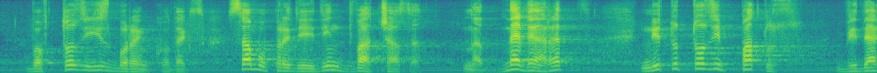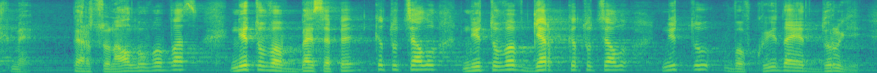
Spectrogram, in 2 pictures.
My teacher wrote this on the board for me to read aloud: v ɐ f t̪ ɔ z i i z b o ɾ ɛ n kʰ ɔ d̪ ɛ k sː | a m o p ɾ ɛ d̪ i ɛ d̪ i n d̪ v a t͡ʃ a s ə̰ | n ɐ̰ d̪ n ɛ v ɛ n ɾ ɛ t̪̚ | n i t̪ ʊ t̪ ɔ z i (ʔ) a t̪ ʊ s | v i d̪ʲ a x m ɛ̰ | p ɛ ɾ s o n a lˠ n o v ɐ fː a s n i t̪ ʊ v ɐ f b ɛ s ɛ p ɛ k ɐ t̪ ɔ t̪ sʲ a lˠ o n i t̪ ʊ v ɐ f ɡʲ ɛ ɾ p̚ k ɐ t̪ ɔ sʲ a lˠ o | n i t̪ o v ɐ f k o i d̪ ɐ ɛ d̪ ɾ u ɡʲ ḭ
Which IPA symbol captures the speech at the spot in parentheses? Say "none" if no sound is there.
p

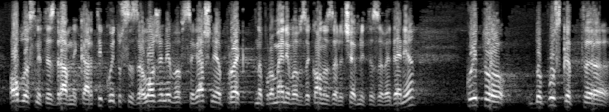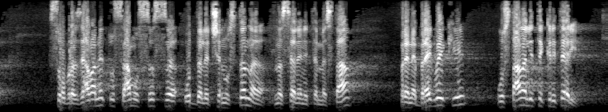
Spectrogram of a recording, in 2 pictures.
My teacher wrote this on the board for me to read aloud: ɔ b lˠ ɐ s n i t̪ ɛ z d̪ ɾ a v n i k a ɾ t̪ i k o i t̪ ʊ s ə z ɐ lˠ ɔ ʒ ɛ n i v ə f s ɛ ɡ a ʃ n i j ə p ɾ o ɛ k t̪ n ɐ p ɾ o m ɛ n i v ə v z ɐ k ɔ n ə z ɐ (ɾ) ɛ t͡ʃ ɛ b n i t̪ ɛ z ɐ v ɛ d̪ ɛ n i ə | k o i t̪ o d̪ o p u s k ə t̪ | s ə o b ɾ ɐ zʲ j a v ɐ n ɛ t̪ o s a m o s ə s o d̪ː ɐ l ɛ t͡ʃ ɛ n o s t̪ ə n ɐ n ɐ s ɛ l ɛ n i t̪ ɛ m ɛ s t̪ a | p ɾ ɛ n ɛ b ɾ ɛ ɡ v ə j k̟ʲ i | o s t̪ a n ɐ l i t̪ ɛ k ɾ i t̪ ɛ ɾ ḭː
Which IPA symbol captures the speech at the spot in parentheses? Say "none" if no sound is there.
l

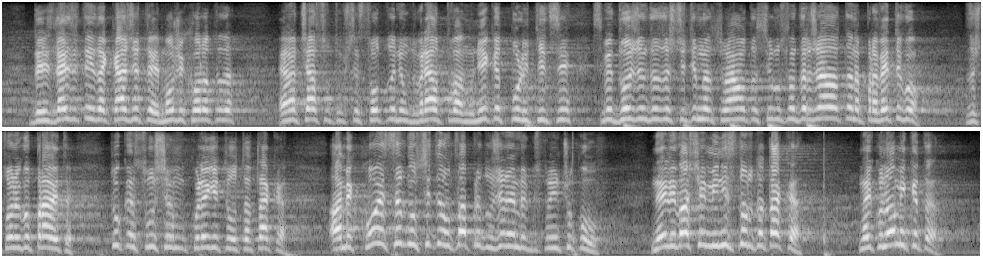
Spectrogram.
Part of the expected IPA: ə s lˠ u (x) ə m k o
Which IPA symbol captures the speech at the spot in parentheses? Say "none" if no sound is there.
ʃ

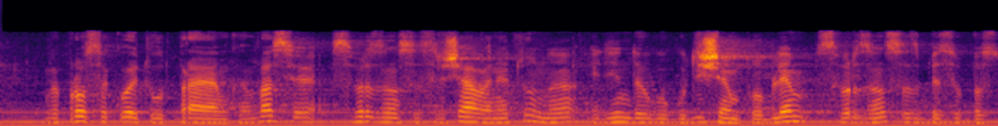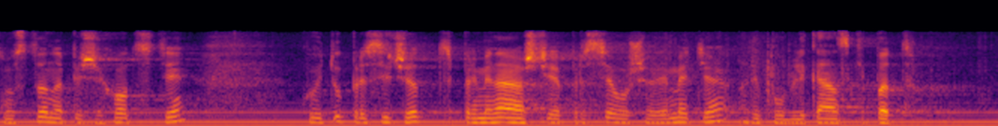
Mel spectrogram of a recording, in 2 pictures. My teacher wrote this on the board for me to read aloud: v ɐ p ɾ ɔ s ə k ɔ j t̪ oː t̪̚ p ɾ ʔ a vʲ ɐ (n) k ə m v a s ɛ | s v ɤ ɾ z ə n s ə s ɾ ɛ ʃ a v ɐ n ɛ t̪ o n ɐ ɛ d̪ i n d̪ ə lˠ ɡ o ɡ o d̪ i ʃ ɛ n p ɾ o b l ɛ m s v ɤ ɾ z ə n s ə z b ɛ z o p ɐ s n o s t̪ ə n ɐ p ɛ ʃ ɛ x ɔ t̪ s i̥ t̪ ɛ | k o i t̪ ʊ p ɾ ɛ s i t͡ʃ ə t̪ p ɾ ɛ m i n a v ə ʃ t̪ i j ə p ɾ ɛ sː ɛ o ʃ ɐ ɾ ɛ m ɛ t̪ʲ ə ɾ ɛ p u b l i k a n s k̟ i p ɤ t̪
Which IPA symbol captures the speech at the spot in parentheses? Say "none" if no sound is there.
m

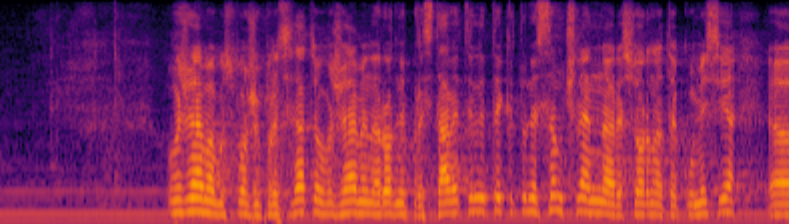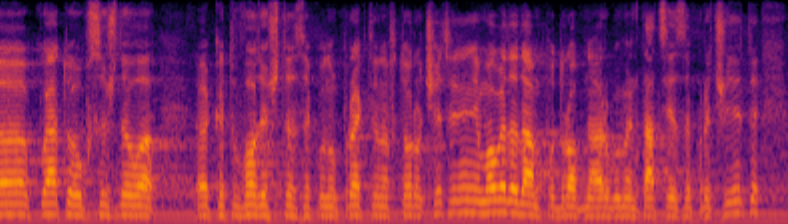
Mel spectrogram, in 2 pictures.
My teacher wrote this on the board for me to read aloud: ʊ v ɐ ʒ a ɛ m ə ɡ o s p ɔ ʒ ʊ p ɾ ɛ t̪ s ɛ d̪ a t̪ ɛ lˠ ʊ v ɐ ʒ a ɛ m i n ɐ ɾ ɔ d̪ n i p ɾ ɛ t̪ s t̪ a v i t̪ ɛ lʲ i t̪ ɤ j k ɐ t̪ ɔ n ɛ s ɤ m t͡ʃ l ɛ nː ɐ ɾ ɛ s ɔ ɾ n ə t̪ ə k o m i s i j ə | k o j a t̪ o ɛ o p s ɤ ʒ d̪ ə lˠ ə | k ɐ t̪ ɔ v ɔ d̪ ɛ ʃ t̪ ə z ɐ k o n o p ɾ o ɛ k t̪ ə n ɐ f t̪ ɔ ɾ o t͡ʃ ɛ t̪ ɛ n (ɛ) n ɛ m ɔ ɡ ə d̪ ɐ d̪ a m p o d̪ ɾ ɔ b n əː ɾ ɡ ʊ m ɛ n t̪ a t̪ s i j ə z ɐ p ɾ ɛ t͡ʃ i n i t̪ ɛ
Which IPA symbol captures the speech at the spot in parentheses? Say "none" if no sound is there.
ɛ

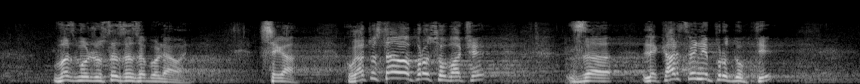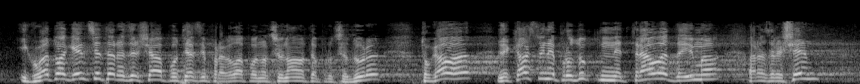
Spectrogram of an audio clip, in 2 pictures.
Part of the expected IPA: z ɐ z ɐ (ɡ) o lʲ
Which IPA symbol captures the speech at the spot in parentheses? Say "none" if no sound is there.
b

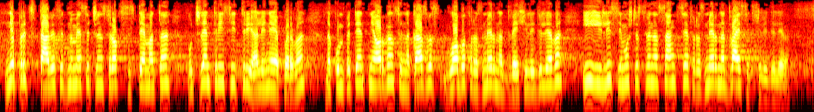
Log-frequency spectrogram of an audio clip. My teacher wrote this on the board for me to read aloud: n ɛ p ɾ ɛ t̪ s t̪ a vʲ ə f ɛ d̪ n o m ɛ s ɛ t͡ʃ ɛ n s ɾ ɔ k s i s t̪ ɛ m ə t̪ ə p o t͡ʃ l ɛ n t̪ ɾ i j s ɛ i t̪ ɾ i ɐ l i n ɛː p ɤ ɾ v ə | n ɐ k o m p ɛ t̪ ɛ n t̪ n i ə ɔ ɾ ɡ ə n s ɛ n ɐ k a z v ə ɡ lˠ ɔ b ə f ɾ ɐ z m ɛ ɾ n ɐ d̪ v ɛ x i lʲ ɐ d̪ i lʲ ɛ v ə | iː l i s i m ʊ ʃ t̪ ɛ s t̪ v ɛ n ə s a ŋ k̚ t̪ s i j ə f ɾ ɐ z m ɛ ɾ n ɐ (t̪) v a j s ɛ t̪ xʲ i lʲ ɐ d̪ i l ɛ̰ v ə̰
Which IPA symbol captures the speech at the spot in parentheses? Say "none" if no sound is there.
d̪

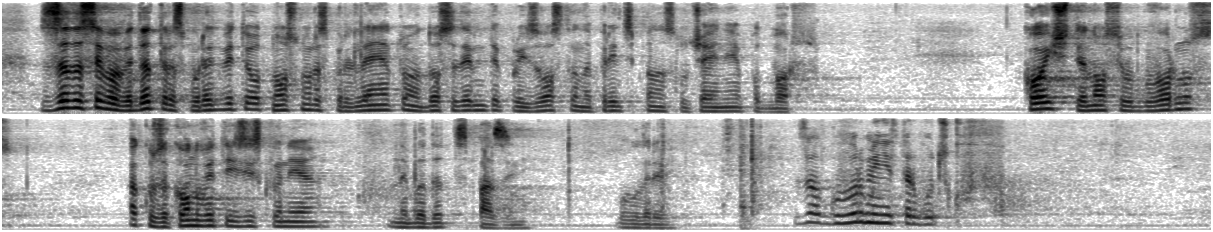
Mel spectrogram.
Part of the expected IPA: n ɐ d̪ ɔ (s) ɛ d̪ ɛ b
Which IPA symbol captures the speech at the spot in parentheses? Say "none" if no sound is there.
s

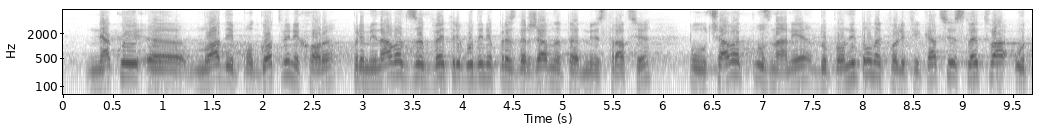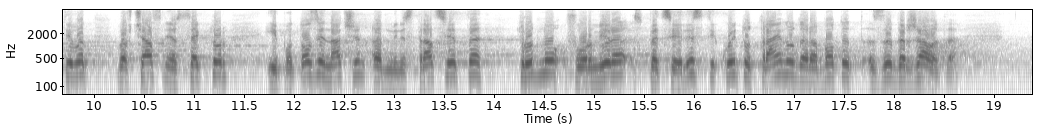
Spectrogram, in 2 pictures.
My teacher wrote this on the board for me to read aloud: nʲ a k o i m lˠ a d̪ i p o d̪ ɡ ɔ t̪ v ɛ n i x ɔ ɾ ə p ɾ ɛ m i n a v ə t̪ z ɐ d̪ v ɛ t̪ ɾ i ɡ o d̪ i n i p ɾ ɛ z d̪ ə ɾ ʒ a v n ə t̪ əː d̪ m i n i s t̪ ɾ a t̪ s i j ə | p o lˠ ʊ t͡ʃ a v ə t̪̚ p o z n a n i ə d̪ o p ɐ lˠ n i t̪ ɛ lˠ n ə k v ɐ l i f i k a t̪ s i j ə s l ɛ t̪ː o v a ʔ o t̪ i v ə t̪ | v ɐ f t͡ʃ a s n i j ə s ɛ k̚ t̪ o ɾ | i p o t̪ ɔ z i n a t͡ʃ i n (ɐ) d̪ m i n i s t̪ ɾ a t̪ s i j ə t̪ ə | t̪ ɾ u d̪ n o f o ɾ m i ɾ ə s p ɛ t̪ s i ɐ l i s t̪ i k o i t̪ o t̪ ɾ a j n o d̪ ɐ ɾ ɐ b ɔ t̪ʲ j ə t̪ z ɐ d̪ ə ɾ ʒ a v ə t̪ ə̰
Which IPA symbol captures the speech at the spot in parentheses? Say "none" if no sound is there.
ɐ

